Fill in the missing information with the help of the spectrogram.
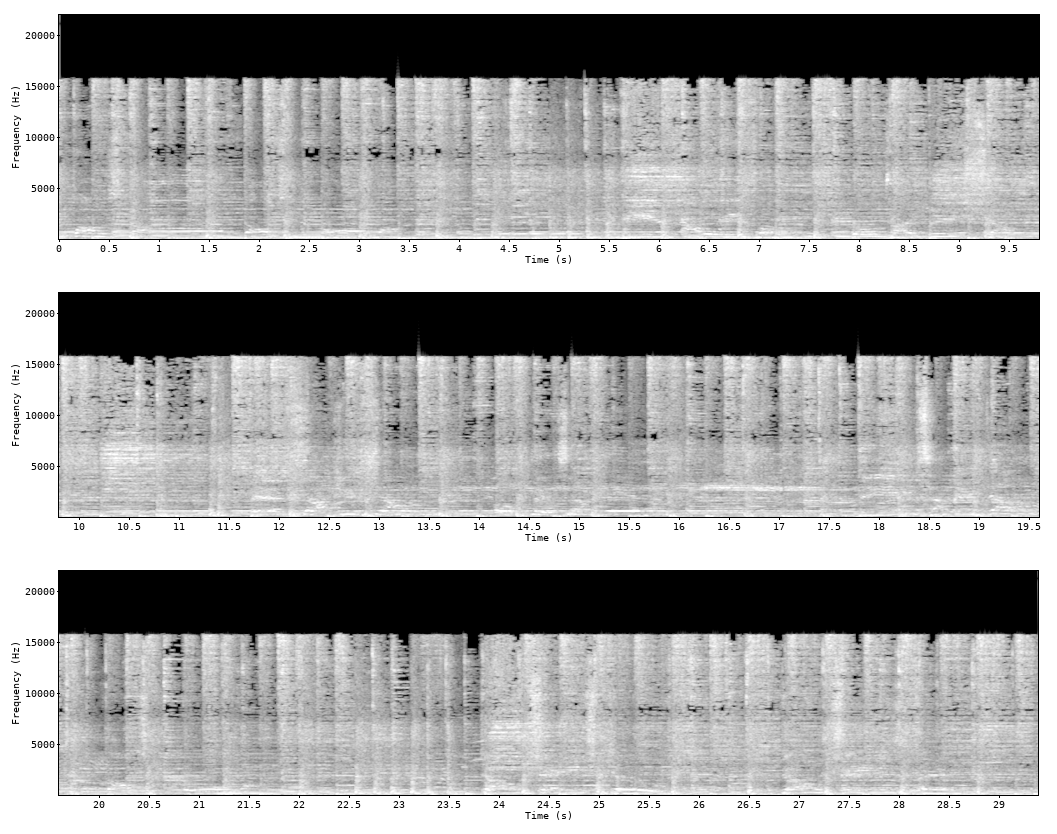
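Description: Live rock band playing: strummed acoustic guitars and a drum kit, with singing.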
